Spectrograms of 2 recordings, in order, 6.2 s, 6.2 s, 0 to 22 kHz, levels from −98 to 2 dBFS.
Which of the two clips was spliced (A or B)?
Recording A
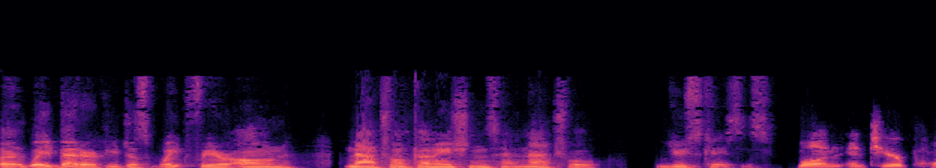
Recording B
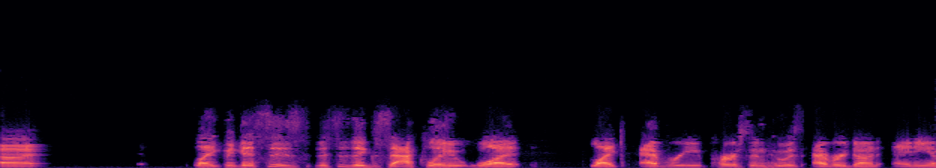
A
